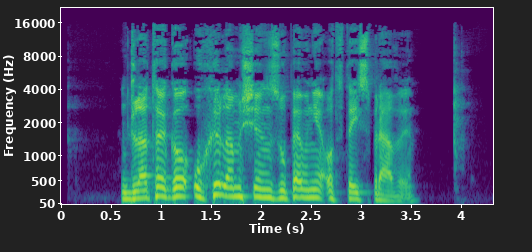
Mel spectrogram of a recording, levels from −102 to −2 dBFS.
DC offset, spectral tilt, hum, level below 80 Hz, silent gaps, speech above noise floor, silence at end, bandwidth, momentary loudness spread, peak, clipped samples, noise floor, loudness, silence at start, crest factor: under 0.1%; -4.5 dB/octave; none; -52 dBFS; none; 53 dB; 0.35 s; 16.5 kHz; 10 LU; -2 dBFS; under 0.1%; -71 dBFS; -17 LUFS; 0.6 s; 18 dB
